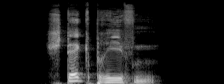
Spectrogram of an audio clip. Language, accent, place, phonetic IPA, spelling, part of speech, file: German, Germany, Berlin, [ˈʃtɛkˌbʁiːfn̩], Steckbriefen, noun, De-Steckbriefen.ogg
- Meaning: dative plural of Steckbrief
